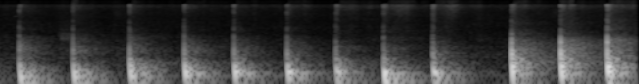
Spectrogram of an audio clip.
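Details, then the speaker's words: Proton Satria GTi roof panel after roof lining removal: steady knuckle taps give short, dull thuds that die away fast with no metallic ring. "solid much better so we're all done"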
